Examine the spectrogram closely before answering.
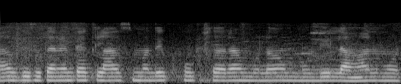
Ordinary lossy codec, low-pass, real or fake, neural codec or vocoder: none; 7.2 kHz; real; none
